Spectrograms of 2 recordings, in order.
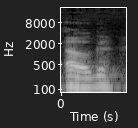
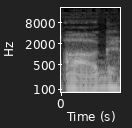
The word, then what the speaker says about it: Og: og king of Bashan that's how Doug Hamm pronounces it oke the best of us pronounce it OGG we're all wrong sorry Doug I don't know what it is a oke so the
